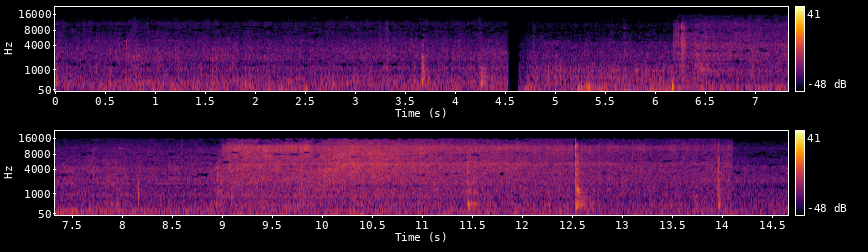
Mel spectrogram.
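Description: Chicken drumsticks and leafy greens sizzling in a wok of sauce, with a few sharp clicks of a metal spatula against the wok. The sizzle grows louder about nine seconds in and drops back near the end.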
